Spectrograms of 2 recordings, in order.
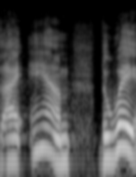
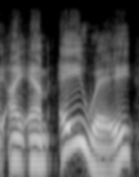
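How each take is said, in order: First: Full "am", unstressed "the", weight on "way"; stress on WAY. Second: "a" stressed and said as a full "ay". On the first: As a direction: land firmly on "way" as the true claim. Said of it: "He says". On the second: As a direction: hit "a" as if only one of many. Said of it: "So Jesus doesn't say". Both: Shown as a demonstration.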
